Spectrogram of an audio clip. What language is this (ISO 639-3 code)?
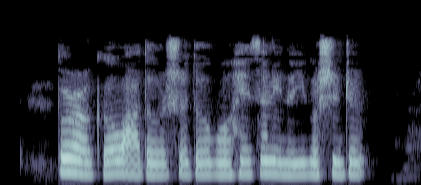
zho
